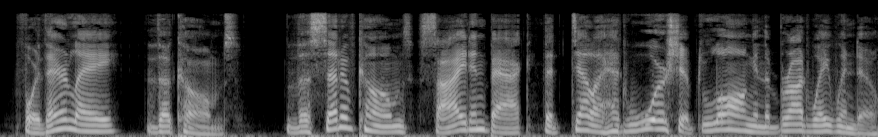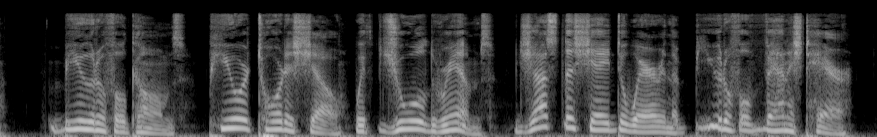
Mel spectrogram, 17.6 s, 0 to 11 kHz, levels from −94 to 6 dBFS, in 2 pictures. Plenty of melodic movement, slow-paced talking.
Yes: wide, 6.7 semitones; slow, 125 wpm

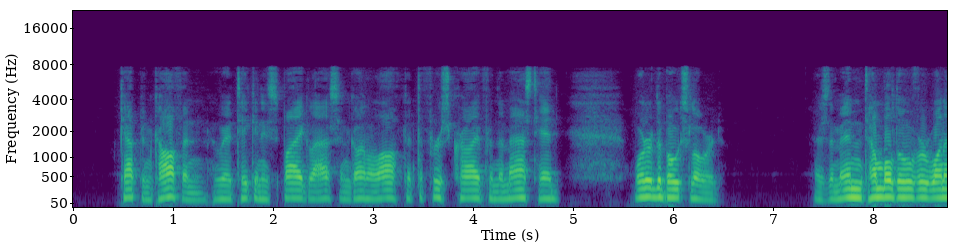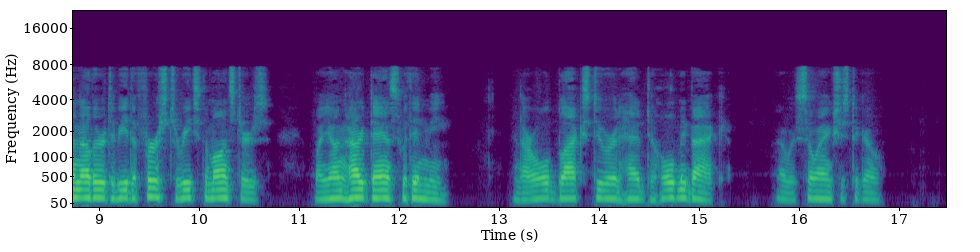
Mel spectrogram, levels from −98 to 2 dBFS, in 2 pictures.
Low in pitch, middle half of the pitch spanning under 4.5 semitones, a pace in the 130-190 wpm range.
No: low, 120 Hz; narrow, 2.6 semitones; average, 200 wpm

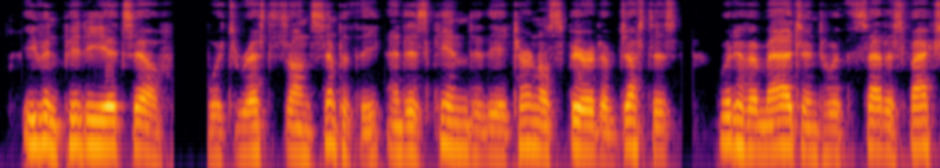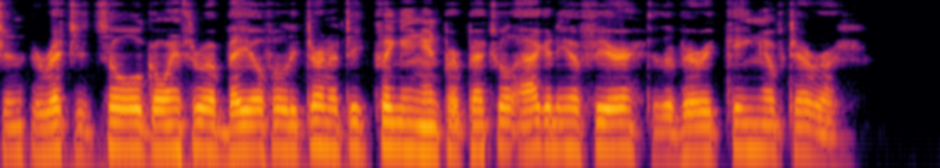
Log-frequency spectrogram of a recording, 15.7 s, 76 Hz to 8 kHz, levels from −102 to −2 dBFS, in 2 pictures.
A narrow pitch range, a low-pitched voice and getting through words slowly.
No: narrow, 2.2 semitones; low, 130 Hz; average, 155 wpm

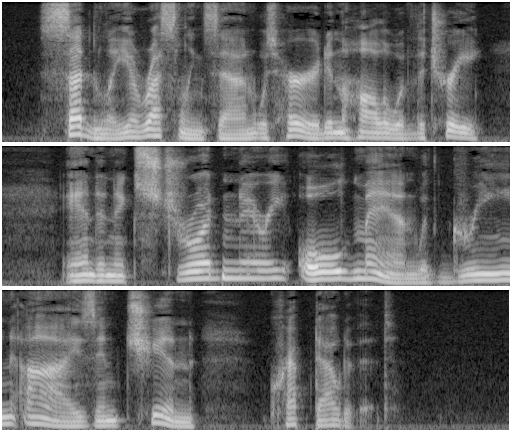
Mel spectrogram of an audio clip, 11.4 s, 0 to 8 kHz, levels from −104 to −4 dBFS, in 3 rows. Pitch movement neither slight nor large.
No: wide, 6.8 semitones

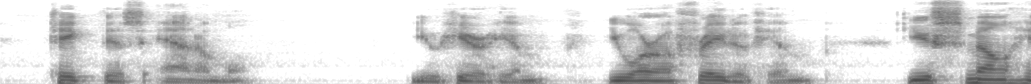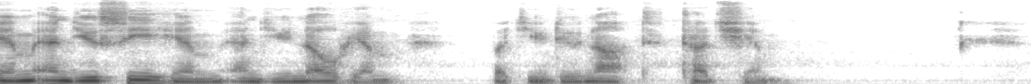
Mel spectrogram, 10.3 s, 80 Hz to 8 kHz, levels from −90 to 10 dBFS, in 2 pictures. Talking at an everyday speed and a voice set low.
Yes: average, 150 wpm; very low, 95 Hz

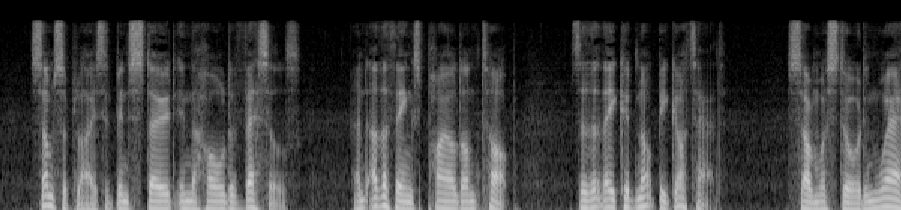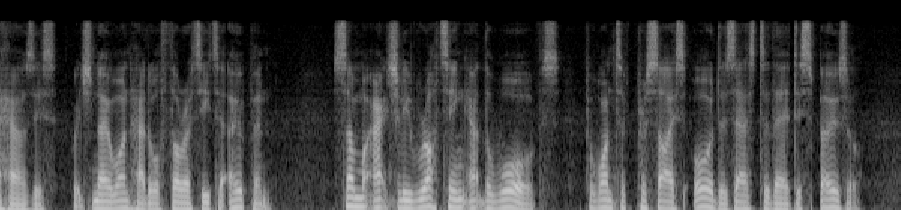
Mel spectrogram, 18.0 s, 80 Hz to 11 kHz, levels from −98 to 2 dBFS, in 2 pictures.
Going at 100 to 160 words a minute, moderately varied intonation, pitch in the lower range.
No: average, 175 wpm; average, 3.5 semitones; low, 110 Hz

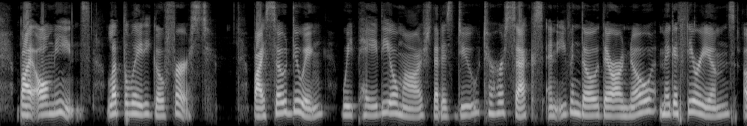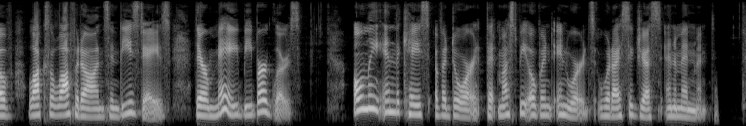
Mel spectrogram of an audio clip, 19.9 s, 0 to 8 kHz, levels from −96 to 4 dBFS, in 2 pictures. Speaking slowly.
No: average, 160 wpm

